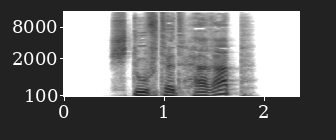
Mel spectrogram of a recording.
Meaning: inflection of herabstufen: 1. second-person plural preterite 2. second-person plural subjunctive II
- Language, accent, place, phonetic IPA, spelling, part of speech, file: German, Germany, Berlin, [ˌʃtuːftət hɛˈʁap], stuftet herab, verb, De-stuftet herab.ogg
